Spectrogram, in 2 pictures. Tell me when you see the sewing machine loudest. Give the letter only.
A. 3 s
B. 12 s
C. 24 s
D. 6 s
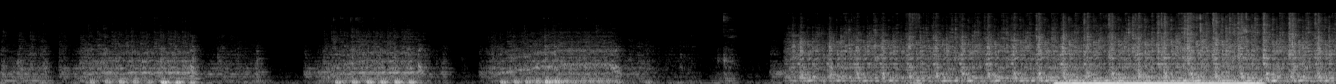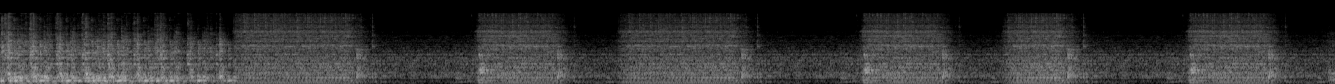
B.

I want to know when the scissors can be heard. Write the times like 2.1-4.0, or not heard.
10.5-12.7.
